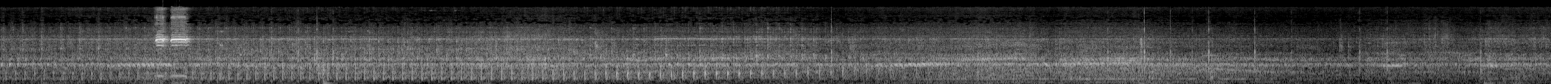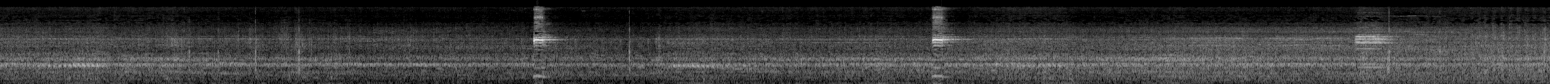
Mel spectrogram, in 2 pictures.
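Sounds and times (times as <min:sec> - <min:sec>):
motorcycle engine running: 0:00.0 - 0:31.0
motorcycle horn toots: 0:01.5 - 0:02.2, 0:20.8 - 0:21.3, 0:24.8 - 0:25.4, 0:27.4 - 0:29.6.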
